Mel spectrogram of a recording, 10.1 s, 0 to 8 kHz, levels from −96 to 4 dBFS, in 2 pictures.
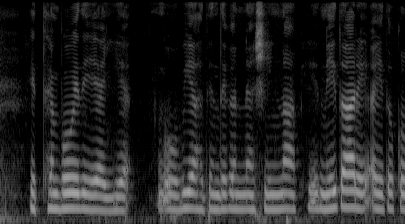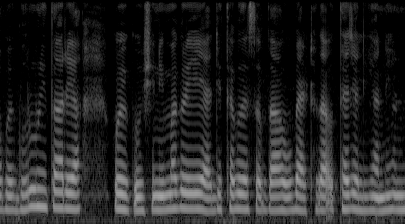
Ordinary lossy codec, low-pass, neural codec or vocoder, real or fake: none; none; none; real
